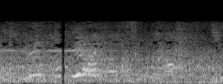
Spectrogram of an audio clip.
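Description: Indistinct voices chattering over a steady bed of outdoor noise.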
